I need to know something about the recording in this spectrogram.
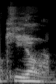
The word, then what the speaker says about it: Keoghan: That's how you pronounce it. Oh, Keown, excuse Yeah. me. Keown. I didn't even know that. Yeah, it's Irish.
